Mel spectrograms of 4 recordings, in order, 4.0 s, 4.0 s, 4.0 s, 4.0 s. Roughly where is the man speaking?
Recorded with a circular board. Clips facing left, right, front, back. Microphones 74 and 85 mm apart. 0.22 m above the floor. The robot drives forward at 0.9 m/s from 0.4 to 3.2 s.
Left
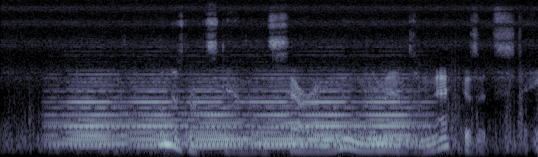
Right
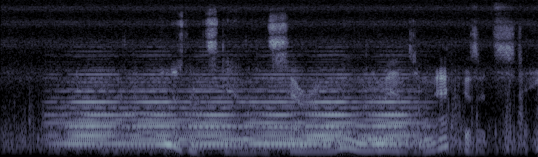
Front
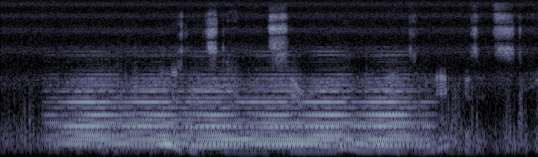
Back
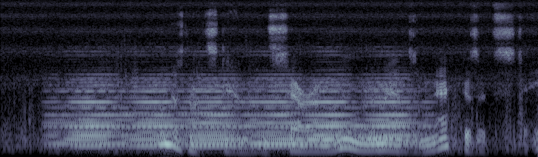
Behind left.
